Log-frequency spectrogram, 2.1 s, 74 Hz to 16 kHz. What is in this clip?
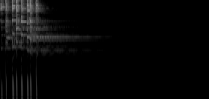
The sound of an egg slice cutter. I've 'played' an arpeggio on the strings of it. Recorded with an AKG C2000b.
slice, egg, kitchen, string, cutter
